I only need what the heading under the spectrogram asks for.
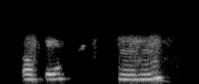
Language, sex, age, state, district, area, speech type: Gujarati, male, 18-30, Gujarat, Kutch, rural, conversation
